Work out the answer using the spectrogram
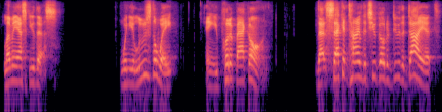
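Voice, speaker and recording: A man's voice: high-pitched, bright, forceful tone, lo-fi sound. A man hosting a motivational webinar, talking conversationally and putting direct questions to his audience. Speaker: webinar host.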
